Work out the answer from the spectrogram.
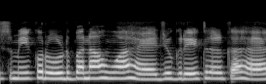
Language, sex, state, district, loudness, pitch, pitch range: Hindi, female, Himachal Pradesh, Shimla, -13 LUFS, 270 Hz, 255-280 Hz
